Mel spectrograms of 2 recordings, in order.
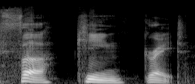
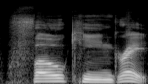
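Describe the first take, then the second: First: Pho is said the Vietnamese way. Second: Pho is said the English way. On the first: The speaker calls it right. "In Vietnamese, P H O is pronounced Pho" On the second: The speaker calls it wrong. "I didn't pronounce it right"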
